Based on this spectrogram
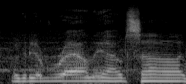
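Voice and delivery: excited overtaking call. Real, not acted. Racer calling his move round the outside, excited. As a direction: call the move in a high, sustained voice.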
